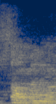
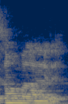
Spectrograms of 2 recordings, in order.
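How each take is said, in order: First: The vowel after the m is short. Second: The vowel after the m is drawn out. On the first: The speaker calls it right. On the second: The speaker calls it wrong. "bukan samad"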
